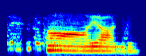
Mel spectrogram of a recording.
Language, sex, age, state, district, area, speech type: Telugu, female, 18-30, Telangana, Vikarabad, rural, conversation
